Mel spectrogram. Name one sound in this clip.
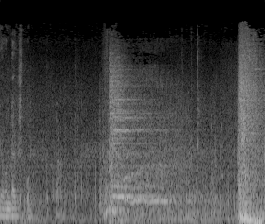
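A weapon strikes an enemy with a heavy thud.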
